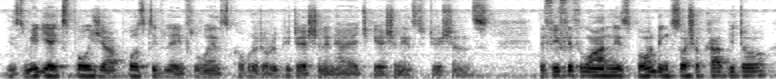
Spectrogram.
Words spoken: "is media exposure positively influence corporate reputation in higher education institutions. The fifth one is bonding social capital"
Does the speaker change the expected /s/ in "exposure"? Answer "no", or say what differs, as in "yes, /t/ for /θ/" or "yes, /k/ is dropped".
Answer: no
